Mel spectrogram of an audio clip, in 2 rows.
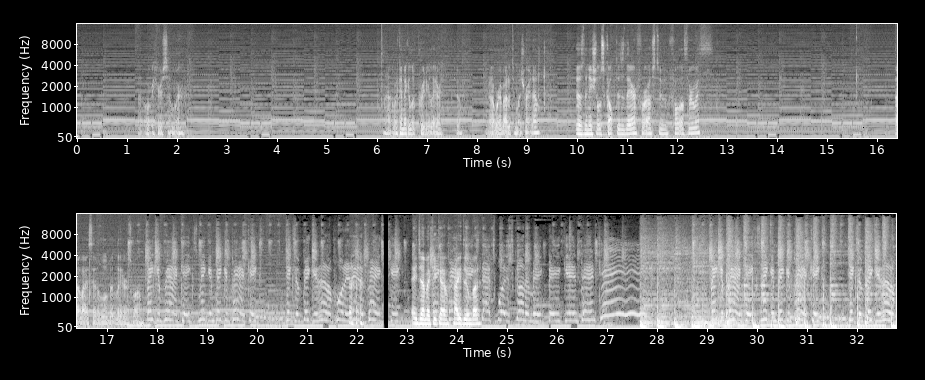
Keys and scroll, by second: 4.4 s, 4.7 s, 5.1 s, 9.3 s.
